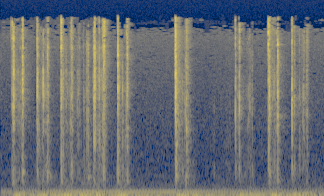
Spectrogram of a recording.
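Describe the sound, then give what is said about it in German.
Rapid, irregular clicking of keys on a computer keyboard as someone types a search for "Knickerbocker" on an outdoor clothing website, bursts of sharp taps with brief pauses, over a low steady hum; no one speaks. “Ich befinde mich auf einer populären Website, die trendige Artikel für Outdoor-Bekleidung verkauft, und gebe ein Knickerbocker, geschrieben Knickerbocker.”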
